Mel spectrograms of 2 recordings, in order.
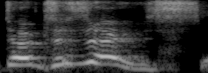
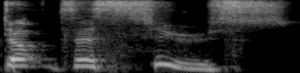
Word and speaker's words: Seuss: Dr. Seuss. Yes. Why it's spelled Seuss. So I think that's Dr. Seuss, not Dr. Zeus.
